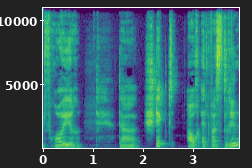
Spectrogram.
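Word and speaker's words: Freyr: eher von Vorjahr sprechen so wie ihr Bruder auch nicht freie heißt sondern freue da steckt auch etwas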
